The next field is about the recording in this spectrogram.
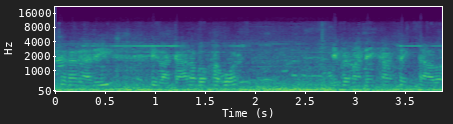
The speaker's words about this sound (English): A terrifying mid-air scare. Evacuate! Passengers screaming as smoke fills the cabin inside a Southwest Airlines plane. People on board using overhead oxygen masks that drop down.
